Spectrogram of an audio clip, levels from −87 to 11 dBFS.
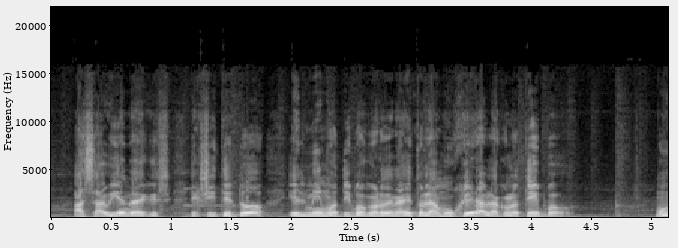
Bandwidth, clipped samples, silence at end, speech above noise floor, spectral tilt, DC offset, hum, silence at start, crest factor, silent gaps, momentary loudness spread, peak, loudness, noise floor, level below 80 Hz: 13 kHz; under 0.1%; 0 s; 26 dB; -6 dB/octave; under 0.1%; none; 0.2 s; 12 dB; none; 9 LU; 0 dBFS; -11 LUFS; -37 dBFS; -36 dBFS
